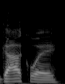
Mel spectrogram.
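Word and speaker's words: Ngakoue: They just got young Nakwe. Is that how you say his name is? Yeah, Yannick Ngakwe.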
